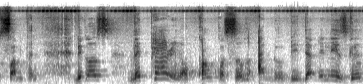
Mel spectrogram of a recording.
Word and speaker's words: Kwankwaso: And now here he is talking about NDC that is done more, the Kwankwaso. Yeah, please, it's very important to pronounce it properly. Kwankwaso. That's it, Kwankwaso.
